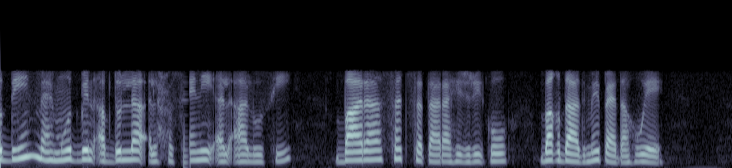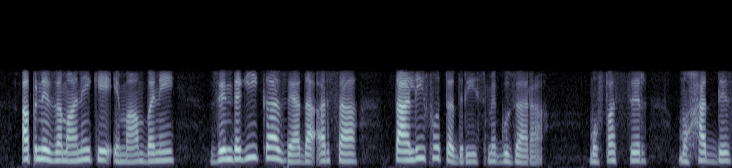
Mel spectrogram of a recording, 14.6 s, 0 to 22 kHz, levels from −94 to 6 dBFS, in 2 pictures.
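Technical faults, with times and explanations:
1.84 to 1.90 s and 10.16 to 10.20 s, packet loss with pitch repetition. The first gap is about 60 ms, just before "الٓالوسی بارہ سچ ستارہ". The second is about 40 ms, between "امام بنے زندگی کا" and "زیادہ عرصہ تالیف و". The gap lengths fit three and two 20 ms packets. The receiver fills each hole by repeating the last pitch period. That gives a brief held, buzzy tone before the speech resumes. The narrow telephone band, heard through the G.711 line, is unaffected.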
